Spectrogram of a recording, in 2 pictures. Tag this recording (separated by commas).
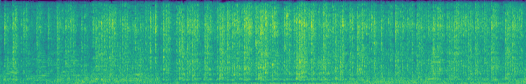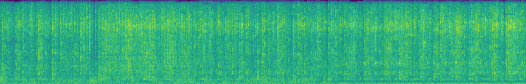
Vehicle, Truck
